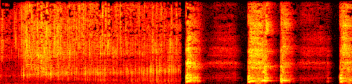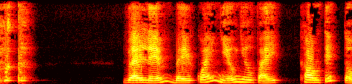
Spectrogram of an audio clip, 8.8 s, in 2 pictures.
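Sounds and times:
dry coughing after being force-fed liquid: 2.4 - 4.8
speech: 6.0 - 8.7.

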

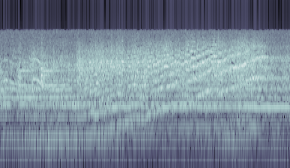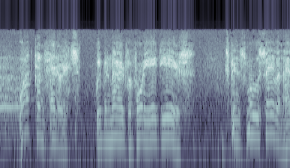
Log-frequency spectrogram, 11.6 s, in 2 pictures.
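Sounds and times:
boat engine droning: 0.0 - 6.4
speech: 6.6 - 9.7, 10.3 - 11.6.

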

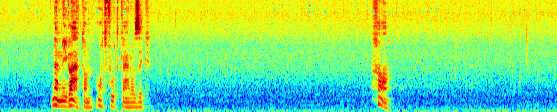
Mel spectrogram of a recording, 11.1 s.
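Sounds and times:
heavy rain falling outdoors: 0.0 - 11.1
speech: 1.0 - 3.1, 7.6 - 7.9.

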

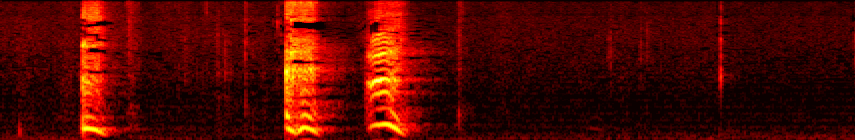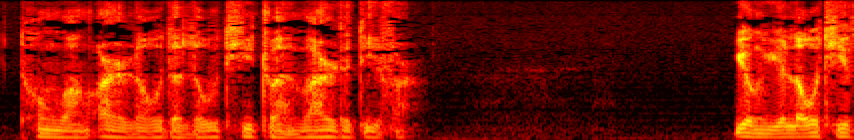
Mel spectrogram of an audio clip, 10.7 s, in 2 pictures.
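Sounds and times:
person coughing loudly while walking along a dormitory corridor: 0.5 - 0.9, 1.7 - 2.8
speech: 1.9 - 2.1, 5.9 - 8.0, 9.9 - 10.6.

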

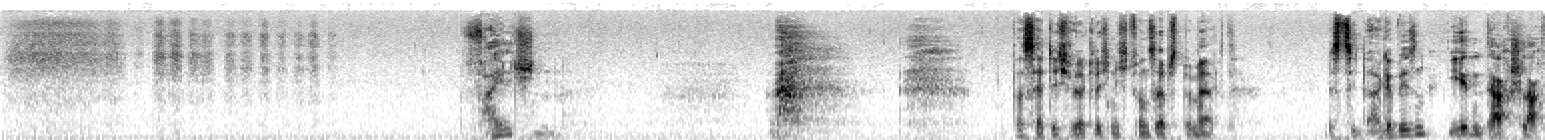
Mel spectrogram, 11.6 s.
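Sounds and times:
sniffing through the nose: 0.0 - 2.6
speech: 3.6 - 4.3, 7.6 - 9.4, 10.0 - 11.5.

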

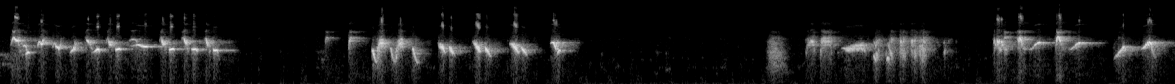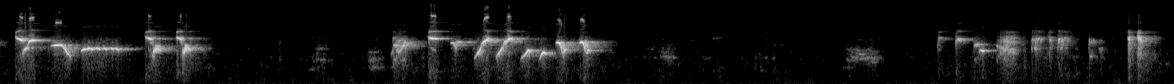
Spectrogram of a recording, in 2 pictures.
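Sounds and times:
leafbird singing: 0.0 - 2.4, 3.2 - 5.8, 8.0 - 13.9, 15.7 - 19.0, 21.1 - 23.4.

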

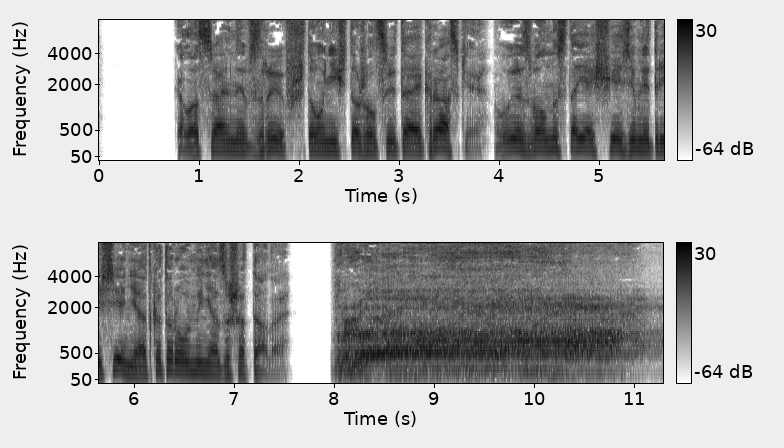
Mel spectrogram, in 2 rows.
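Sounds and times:
speech: 0.8 - 8.6
dragon roaring in pain and rage: 8.0 - 11.2.

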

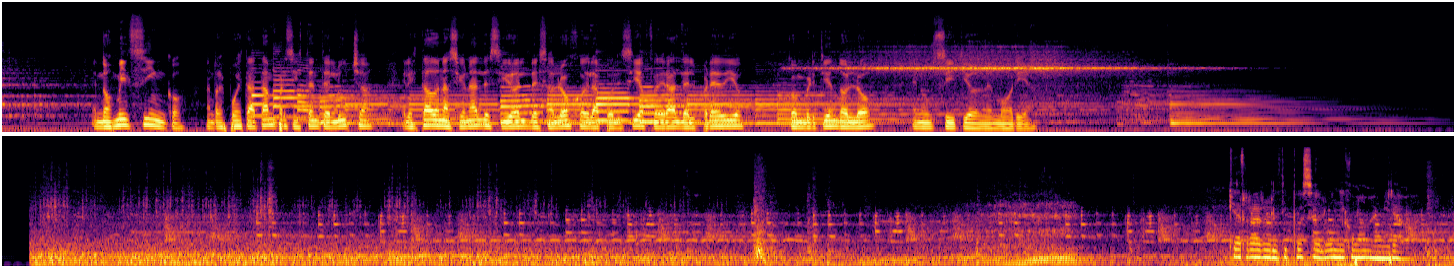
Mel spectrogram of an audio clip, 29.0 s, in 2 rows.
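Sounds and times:
speech: 0.9 - 10.4, 26.9 - 28.9
tonal sound: 5.0 - 13.2
street traffic with cars and motorbikes passing along a city street: 14.8 - 29.0.

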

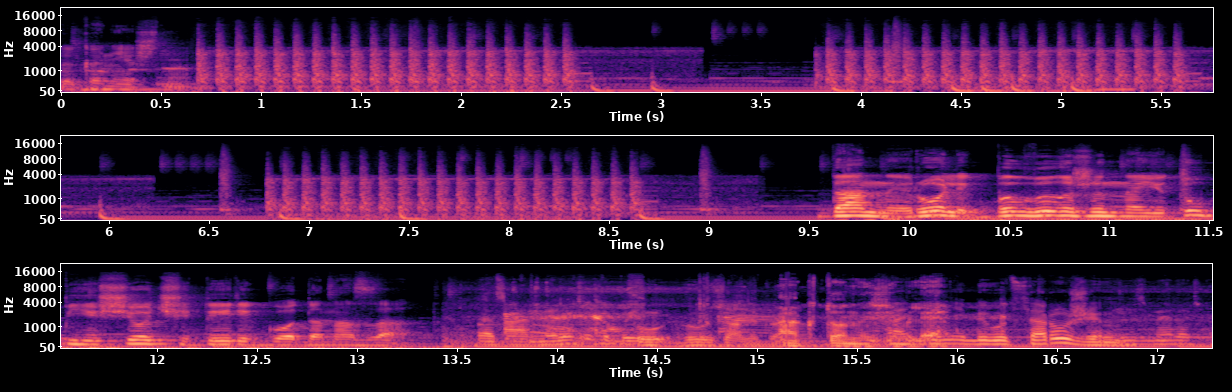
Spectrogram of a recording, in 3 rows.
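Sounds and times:
speech: 0.0 - 0.8, 9.6 - 17.2
heavy automatic gunfire from a helicopter: 0.7 - 2.7, 3.8 - 5.7, 6.8 - 8.8.

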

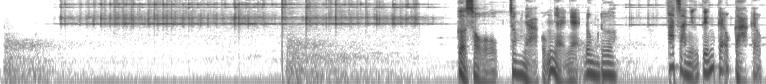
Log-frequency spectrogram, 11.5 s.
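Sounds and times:
wind chime jingling: 0.9 - 11.4
speech: 6.9 - 9.3, 10.0 - 11.4.

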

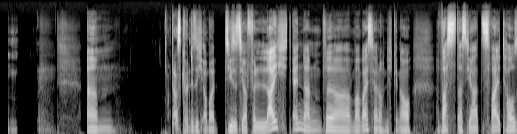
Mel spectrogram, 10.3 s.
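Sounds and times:
loud low drawn-out burp: 0.1 - 1.0
short low grunt: 0.1 - 1.1
breathy rasping: 0.2 - 1.6
speech: 1.7 - 2.4, 3.4 - 10.3.

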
